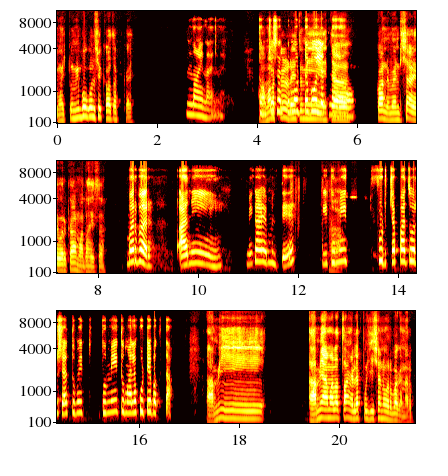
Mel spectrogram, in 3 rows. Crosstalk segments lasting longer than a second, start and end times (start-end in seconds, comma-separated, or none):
4.1-5.6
